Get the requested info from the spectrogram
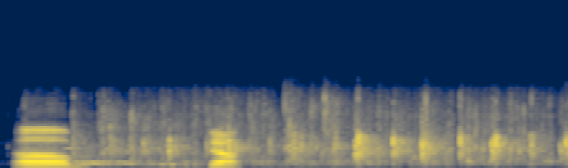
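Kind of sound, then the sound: crowd, round of applause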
